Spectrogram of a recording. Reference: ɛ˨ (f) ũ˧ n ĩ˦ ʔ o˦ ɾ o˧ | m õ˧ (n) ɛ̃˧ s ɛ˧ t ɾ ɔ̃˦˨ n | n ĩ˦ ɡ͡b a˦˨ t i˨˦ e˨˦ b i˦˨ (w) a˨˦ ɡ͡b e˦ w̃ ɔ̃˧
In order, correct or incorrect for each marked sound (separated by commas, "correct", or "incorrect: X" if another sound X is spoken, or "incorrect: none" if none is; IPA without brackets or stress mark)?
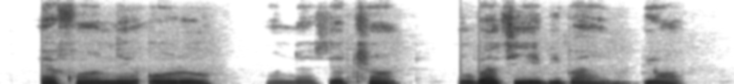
correct, correct, incorrect: b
